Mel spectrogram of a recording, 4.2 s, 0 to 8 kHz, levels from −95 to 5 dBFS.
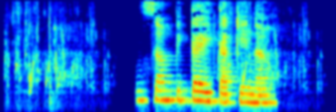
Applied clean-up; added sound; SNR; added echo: neural mask model RNNoise.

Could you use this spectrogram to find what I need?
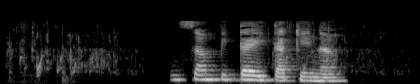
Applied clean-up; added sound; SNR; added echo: neural separator model SepFormer DNS4.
